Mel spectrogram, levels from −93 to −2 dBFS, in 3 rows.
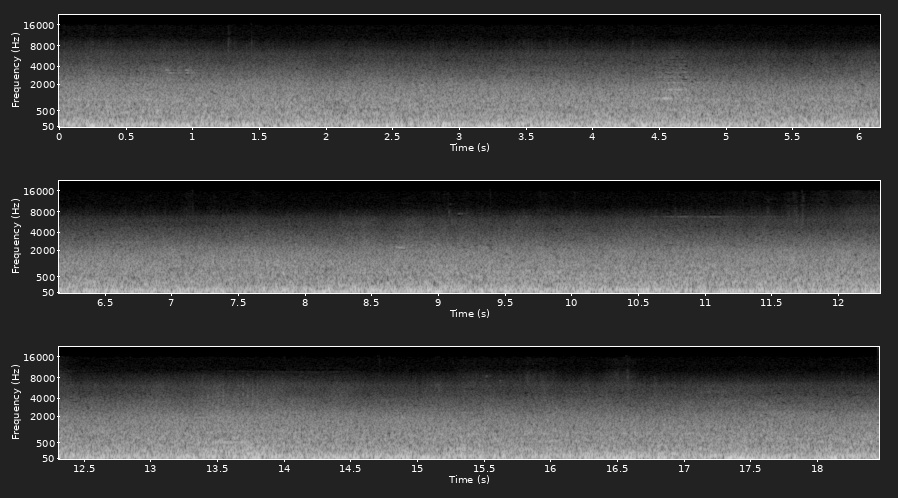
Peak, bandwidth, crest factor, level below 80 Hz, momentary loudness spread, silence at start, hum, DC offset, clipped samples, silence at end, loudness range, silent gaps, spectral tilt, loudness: -14 dBFS; 9.8 kHz; 14 dB; -32 dBFS; 1 LU; 0 s; none; under 0.1%; under 0.1%; 0 s; 1 LU; none; -7 dB/octave; -29 LUFS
